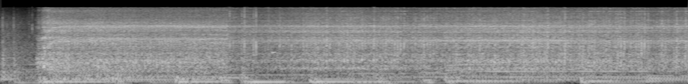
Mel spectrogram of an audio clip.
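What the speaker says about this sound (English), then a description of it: "We don't have a vibration table, so Sawzall." A Sawzall reciprocating saw is held against a poured epoxy and coffee bean countertop to vibrate it, giving a loud, continuous buzzing rattle with a fast steady pulse, close and alone.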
